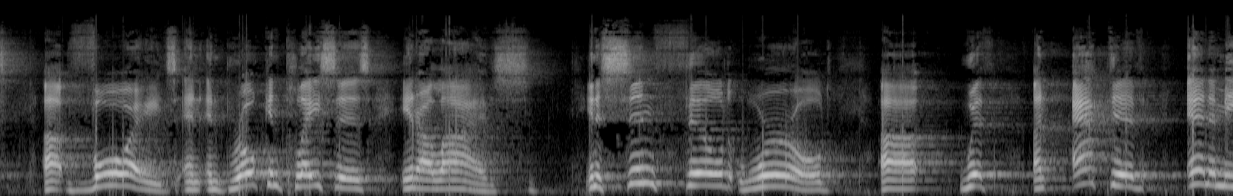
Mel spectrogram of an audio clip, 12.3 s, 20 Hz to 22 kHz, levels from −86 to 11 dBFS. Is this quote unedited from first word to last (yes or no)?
yes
